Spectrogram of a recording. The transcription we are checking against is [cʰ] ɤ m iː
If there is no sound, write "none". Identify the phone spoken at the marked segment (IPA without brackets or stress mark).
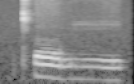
cʰ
